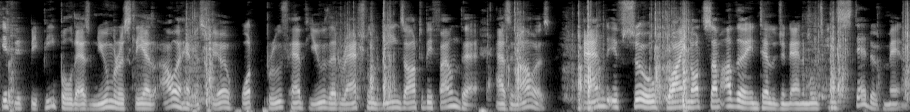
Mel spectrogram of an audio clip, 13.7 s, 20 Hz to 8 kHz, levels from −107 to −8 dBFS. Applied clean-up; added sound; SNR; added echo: classical method log-MMSE.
